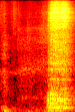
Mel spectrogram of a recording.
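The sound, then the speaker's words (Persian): A chair gives a single loud, rasping creak lasting about half a second, with a buzzy, strained groan to it, after a moment of near quiet. No one speaks. “یا خدا این صندلی بود جای خورده خودم نبودم”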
